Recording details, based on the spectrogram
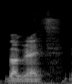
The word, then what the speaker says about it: Bogaerts: How do you say Bogaerts? Bogaerts? Is that what you're saying? – Bogaerts, yeah. Xander Bogaerts.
